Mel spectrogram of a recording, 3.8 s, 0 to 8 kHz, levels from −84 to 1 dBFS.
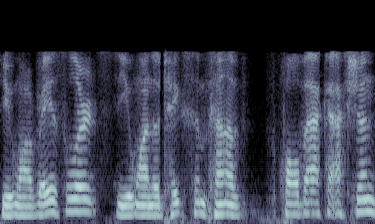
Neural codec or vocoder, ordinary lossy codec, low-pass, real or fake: codec, 16 kHz in and 24 kHz out, 0.9 kbps, LongCat-Audio-Codec, four codebook decoder; AAC, 16 kbps; 7.2 kHz; fake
